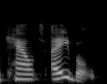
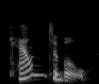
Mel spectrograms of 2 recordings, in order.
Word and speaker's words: countable: count table and we can't say count able it's countable countable yes but the problem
